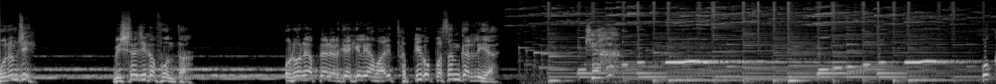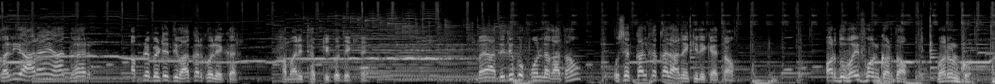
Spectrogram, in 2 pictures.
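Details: Adult male speaker, TV drama; typical speech.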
